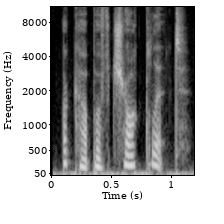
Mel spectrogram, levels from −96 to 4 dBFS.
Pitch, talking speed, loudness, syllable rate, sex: 185 Hz, 200 wpm, -17 LUFS, 7.0 syllables/s, female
